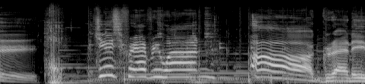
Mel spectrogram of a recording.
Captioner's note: snorts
